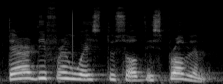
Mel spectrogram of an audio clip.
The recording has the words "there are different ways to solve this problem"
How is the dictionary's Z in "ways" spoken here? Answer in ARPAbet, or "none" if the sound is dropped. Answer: S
